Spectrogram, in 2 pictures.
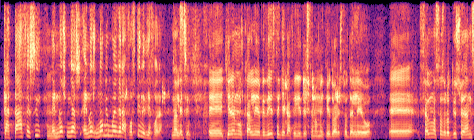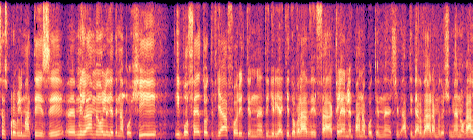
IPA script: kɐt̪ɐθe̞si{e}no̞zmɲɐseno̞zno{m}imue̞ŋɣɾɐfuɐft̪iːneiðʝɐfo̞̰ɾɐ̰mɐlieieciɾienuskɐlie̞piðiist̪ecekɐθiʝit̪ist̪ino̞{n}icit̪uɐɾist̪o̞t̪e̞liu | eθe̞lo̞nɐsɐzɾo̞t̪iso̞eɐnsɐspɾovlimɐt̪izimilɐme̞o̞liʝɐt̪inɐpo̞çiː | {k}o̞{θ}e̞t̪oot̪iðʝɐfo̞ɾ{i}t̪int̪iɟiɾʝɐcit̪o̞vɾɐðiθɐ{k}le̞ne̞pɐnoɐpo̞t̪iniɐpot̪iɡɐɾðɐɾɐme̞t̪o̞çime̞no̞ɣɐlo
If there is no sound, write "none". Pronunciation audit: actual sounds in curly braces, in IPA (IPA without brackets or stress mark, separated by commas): e, m, m, p, θ, i, k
